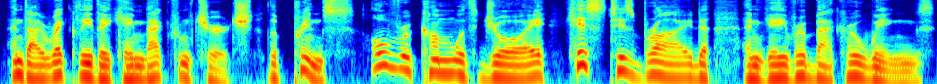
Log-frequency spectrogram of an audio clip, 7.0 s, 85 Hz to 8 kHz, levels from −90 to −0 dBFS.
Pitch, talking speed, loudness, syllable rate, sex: 130 Hz, 180 wpm, -19 LUFS, 4.7 syllables/s, male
